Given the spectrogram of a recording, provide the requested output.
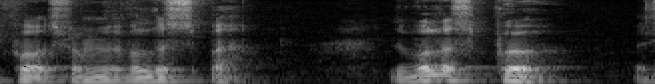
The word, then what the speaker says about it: Völuspá: The Völuspá, as it's properly pronounced, is the first poem of the Poetic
